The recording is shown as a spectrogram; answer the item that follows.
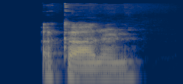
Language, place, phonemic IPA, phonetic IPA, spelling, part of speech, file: Hindi, Delhi, /ə.kɑː.ɾəɳ/, [ɐ.käː.ɾɐ̃ɳ], अकारण, adjective / adverb, LL-Q1568 (hin)-अकारण.wav
- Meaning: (adjective) baseless; causeless, without reason; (adverb) unnecessarily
